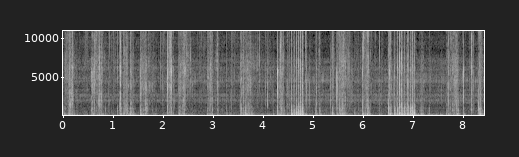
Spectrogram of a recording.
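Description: Potting mix scooped with a plastic scoop from a plastic tub and poured into a plastic nursery pot around cuttings: irregular scraping, rustling and pattering of soil, with two louder bursts a little past halfway and near the end.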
